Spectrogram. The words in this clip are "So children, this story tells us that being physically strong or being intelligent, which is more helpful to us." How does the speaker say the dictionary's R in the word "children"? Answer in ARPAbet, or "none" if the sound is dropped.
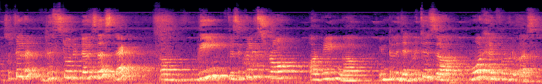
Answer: none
